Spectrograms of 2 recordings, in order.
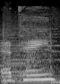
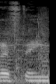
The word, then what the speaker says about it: Etienne: was Stefan Etienne, and it's actually Stefan was right, but the last name is Etienne. So there was no S there, so I kind of mispronounced his name there. So it's Etienne, not Etienne there.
